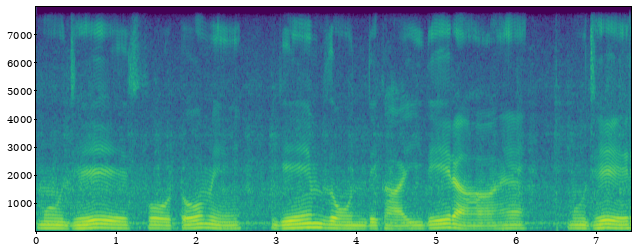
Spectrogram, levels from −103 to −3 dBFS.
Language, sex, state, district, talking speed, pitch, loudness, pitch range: Hindi, male, Madhya Pradesh, Katni, 90 wpm, 120 Hz, -17 LUFS, 110-130 Hz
